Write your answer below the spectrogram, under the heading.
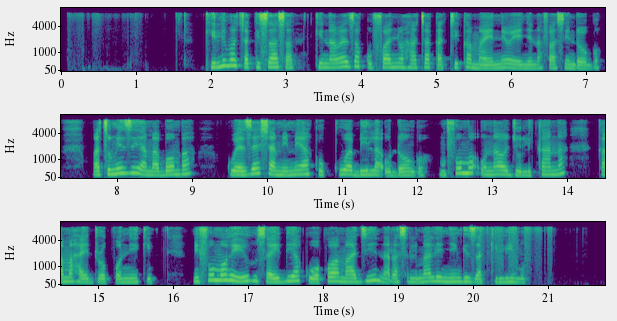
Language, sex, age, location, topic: Swahili, female, 25-35, Nairobi, agriculture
